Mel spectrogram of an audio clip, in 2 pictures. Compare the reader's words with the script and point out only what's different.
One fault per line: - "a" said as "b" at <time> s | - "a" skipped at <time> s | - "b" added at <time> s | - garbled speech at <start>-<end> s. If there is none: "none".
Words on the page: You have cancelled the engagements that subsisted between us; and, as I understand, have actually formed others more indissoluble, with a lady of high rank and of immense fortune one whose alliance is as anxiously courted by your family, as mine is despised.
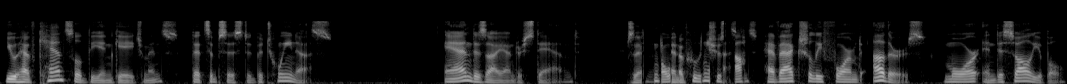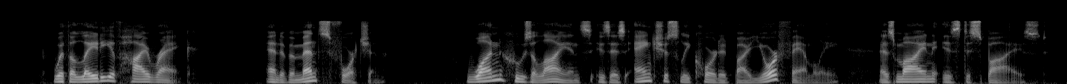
- garbled speech at 6.3-7.6 s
